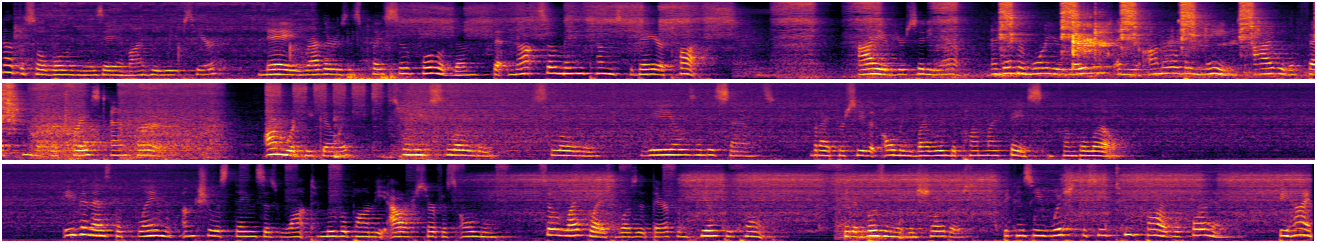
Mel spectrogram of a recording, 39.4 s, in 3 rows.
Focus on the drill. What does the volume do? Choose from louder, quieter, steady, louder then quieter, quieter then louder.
steady.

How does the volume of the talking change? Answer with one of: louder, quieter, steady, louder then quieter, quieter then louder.
steady.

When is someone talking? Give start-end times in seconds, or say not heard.
0.0-7.1, 8.6-14.9, 15.8-24.4, 26.9-34.0, 34.7-39.3.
